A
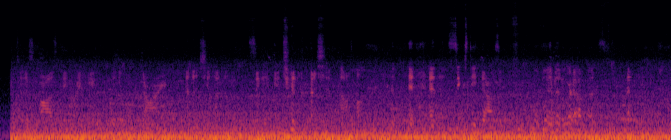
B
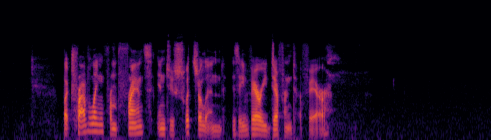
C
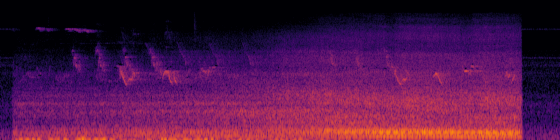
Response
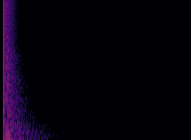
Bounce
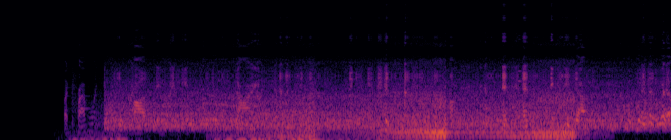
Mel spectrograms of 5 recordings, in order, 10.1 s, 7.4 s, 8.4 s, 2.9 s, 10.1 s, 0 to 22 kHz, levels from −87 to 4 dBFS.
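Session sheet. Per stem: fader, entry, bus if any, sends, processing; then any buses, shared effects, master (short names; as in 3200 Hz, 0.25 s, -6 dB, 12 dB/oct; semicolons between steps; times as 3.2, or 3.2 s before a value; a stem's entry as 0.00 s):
+0.5 dB, 1.40 s, no send, steep high-pass 260 Hz 48 dB/oct
-18.0 dB, 0.00 s, no send, resonator 280 Hz, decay 0.44 s, harmonics odd, mix 70%; chopper 1.3 Hz, depth 60%, duty 80%
-11.5 dB, 0.80 s, muted 1.8–3.08, send -10 dB, dB-ramp tremolo swelling 0.51 Hz, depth 20 dB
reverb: on, RT60 0.95 s, pre-delay 3 ms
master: decimation joined by straight lines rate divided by 8×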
